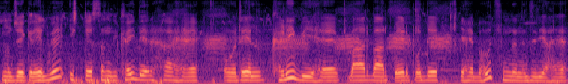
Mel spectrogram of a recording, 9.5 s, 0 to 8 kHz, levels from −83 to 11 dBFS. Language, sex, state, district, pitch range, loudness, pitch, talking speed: Hindi, male, Rajasthan, Bikaner, 135-155 Hz, -16 LUFS, 145 Hz, 140 wpm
